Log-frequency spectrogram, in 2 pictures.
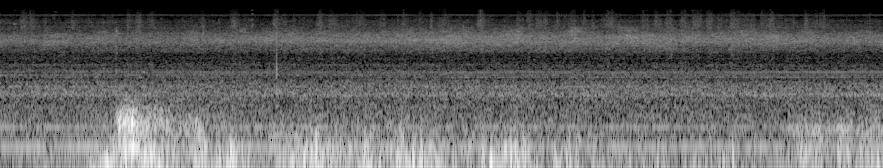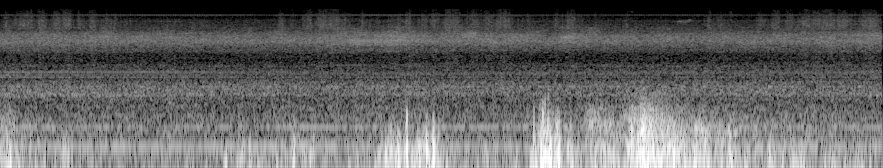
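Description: Wind gusts outdoors, rumbling in uneven bursts.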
